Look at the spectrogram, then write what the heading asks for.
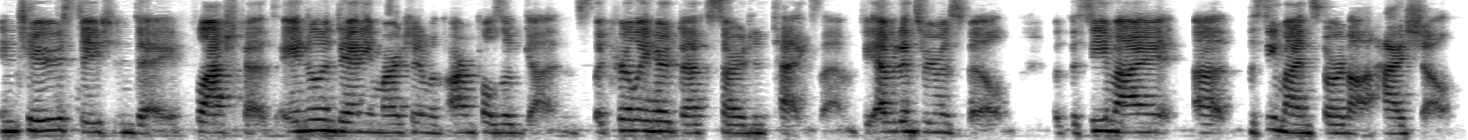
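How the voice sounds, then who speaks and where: Bright woman reading stage directions. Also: mid-range voice, moderate pace, few pauses, rough recording. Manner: steady, matter-of-fact reading. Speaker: reader of the action description. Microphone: video call.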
